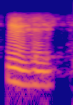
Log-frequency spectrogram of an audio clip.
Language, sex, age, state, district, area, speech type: Tamil, male, 30-45, Tamil Nadu, Dharmapuri, rural, conversation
